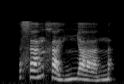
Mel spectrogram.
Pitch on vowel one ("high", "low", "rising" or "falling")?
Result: rising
